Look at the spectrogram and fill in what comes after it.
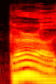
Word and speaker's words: girl: 好，我们这边没有一个 a beautiful girl，你要加 a 的话 beautiful 后面要加个 girl， girl 是 G-I-R-L 女孩子 girl，那个还是要念成 girl，因为那个 L 音呢在字尾的时候啊要念成 o girl girl girl girl girl girl。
